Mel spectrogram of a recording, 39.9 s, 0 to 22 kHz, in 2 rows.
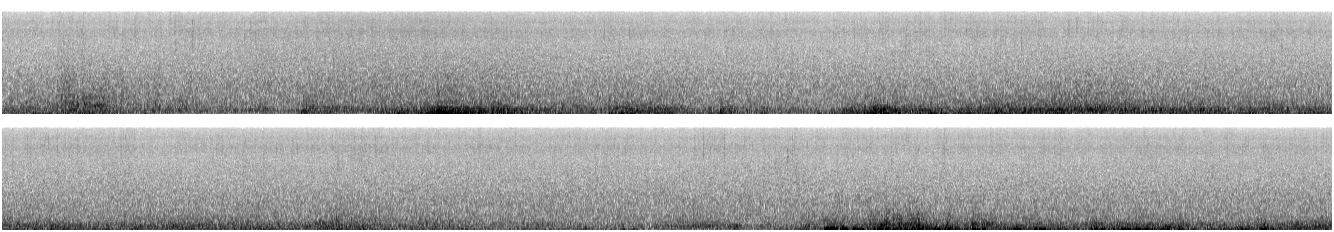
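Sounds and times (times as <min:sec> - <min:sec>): thunder rumbles: 0:00.0 - 0:02.9, 0:05.7 - 0:11.4, 0:32.0 - 0:39.9
steady rain falling: 0:00.0 - 0:39.9.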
